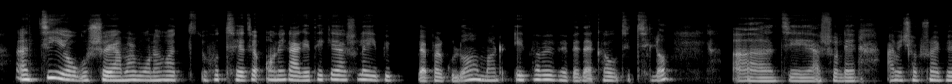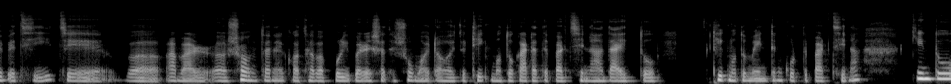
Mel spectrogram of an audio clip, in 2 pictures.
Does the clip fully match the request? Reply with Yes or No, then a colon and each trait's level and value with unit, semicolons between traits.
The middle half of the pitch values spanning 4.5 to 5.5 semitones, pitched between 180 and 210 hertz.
No: average, 3.7 semitones; medium, 185 Hz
